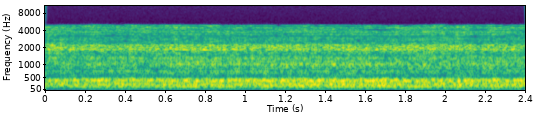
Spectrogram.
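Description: The propeller engine of the airplane Question Mark drones steadily in flight through bumpy air as a refueling plane approaches overhead, a continuous low, throbbing hum with a slight rough texture that holds at an even loudness throughout, with no voices.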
